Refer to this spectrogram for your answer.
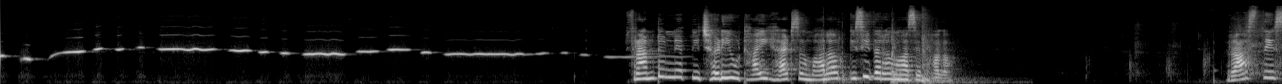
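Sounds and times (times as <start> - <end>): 
person whistling a wavering sliding melody: 0.0 - 6.3
speech: 6.4 - 9.6, 12.3 - 12.8.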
